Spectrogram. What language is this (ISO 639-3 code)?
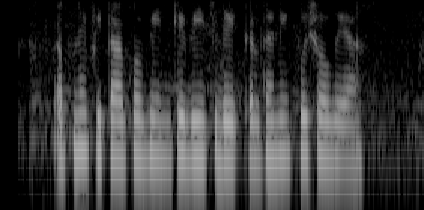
hin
